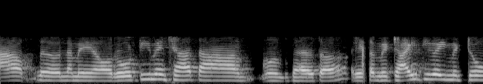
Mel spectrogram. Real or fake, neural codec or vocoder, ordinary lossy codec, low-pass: fake; codec, 16 kHz in and 24 kHz out, 2.2 kbps, FireRedTTS-2 codec; none; 3.6 kHz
